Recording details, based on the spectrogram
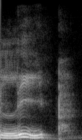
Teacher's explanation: this is a voiced alveolar lateral approximant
